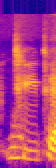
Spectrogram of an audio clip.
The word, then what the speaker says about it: Teton: But it's not. It's like T-10.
